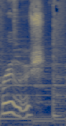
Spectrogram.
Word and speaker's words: Rouge: Calm down there, Rouge. See, I always thought that was spelled rogue, like pronounced rogue, but apparently it's Rouge.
